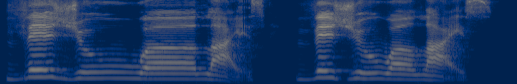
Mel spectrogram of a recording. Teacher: stress is on the first syllable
